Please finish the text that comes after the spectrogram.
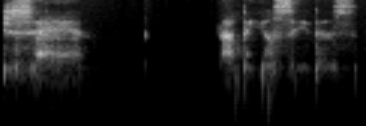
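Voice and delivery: secret whispered aside; hushed aside to the viewers. Real, not acted. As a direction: breathe it out unvoiced. Aside to the camera.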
